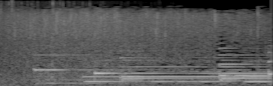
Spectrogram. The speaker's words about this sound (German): dieser Regentropfen, der ist musikalisch und möchte mal anders klingen als immer nur so platsch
